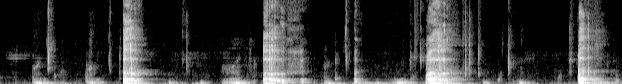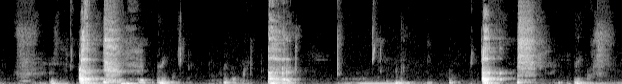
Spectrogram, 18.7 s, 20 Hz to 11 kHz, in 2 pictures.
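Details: Deliberate burping by a person attempting a 5-minute burping challenge: about a dozen repeated voiced belches.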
